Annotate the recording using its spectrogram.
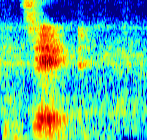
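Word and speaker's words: Z: ঠিক আছে বন্ধুরা, এটার উচ্চারণ এক্স ওয়াই জেড, জেড বা জি। এটা নিয়ে ব্রিটিশরা উচ্চারণ করে জেড, আর আমেরিকানরা উচ্চারণ করে এটাকে জি। তাহলে সুপ্রিয় শিক্ষার্থী বন্ধুরা, এখানে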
